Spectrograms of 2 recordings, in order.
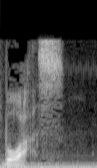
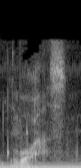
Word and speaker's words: Boaz: Vos. Realmente la pronunciación es Boaz. Boaz.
